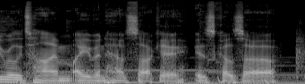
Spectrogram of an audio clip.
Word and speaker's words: sake: I'm pretty sure it's sake. Saki isn't cuz uh no a standalone E in the Japanese language.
